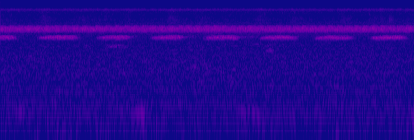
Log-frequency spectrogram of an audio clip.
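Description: Near silence with a faint insect chirping in a regular rhythm, about three chirps every two seconds, over a steady high whine.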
